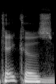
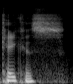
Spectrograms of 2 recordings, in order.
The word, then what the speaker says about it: Caicos: And he said, "Most Americans say it Turks and Caicos, but we say it Caicos."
